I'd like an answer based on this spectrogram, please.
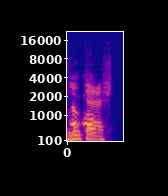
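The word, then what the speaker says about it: Lukáš: No, there's like a sh sound in it. Or no, it's Lukash.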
